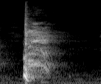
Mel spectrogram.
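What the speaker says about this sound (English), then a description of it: "Cough that out." A single sharp cough from a person, close and loud, fading quickly with no talking around it.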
